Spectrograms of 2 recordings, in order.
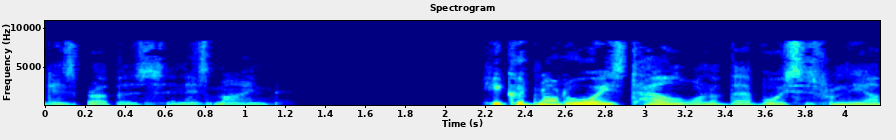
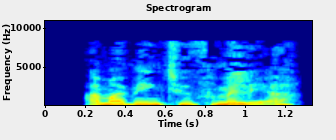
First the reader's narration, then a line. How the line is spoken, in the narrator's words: asked anxiously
